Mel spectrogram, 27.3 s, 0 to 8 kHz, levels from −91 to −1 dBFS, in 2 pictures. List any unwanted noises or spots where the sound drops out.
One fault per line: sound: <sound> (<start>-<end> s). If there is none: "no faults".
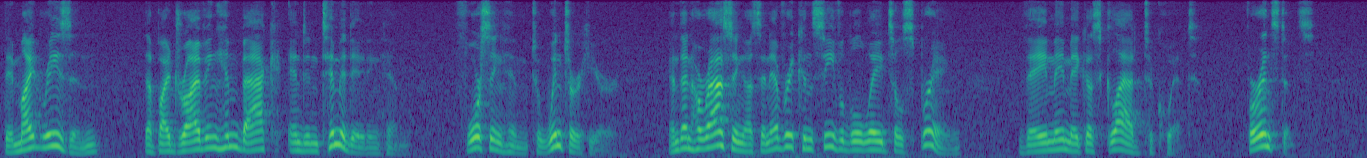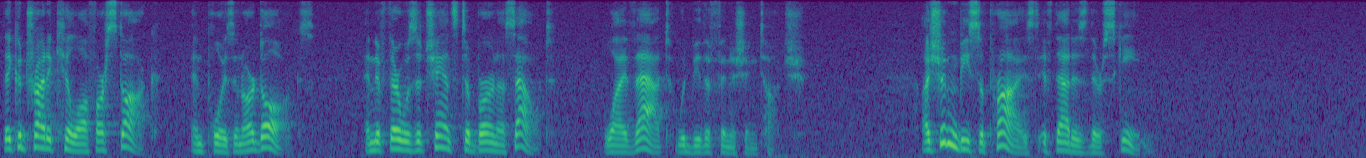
no faults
